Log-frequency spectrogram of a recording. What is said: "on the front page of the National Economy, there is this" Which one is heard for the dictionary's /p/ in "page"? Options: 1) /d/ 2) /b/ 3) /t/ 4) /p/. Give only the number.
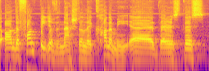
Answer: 2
